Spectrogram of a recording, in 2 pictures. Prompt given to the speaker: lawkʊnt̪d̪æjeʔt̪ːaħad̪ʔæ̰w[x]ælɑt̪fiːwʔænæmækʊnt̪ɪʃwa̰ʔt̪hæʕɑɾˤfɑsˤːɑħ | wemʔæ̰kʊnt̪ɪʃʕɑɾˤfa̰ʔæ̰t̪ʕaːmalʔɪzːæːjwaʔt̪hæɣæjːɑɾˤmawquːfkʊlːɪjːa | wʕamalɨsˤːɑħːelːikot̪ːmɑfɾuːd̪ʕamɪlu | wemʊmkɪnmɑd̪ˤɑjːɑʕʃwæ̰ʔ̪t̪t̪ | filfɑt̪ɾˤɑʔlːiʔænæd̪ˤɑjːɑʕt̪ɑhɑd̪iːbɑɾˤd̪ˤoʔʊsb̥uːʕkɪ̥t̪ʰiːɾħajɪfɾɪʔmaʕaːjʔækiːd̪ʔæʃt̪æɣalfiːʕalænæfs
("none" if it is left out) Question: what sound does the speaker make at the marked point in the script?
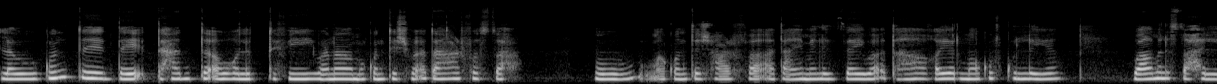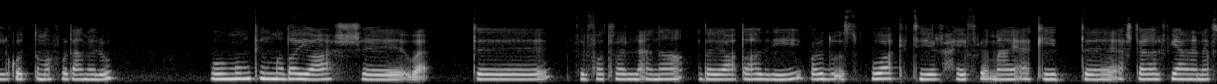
ɣ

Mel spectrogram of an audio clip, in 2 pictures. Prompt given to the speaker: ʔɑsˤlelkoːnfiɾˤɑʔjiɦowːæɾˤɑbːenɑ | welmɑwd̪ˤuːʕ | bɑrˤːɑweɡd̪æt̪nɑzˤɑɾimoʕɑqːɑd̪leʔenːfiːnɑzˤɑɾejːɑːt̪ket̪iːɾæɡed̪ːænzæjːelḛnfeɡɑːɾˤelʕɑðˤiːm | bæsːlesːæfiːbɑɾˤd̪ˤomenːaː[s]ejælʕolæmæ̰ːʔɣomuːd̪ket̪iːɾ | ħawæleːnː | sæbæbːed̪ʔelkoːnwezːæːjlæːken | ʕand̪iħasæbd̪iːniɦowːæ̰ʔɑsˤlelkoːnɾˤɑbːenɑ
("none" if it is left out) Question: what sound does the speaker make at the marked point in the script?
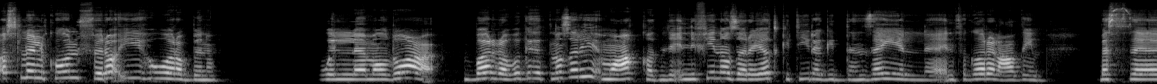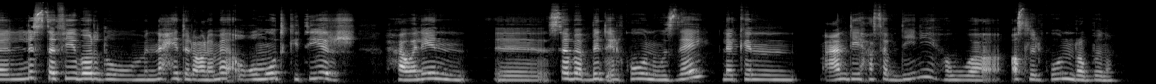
ħ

